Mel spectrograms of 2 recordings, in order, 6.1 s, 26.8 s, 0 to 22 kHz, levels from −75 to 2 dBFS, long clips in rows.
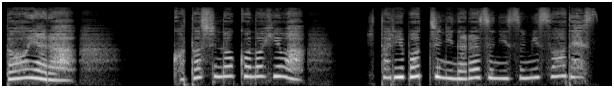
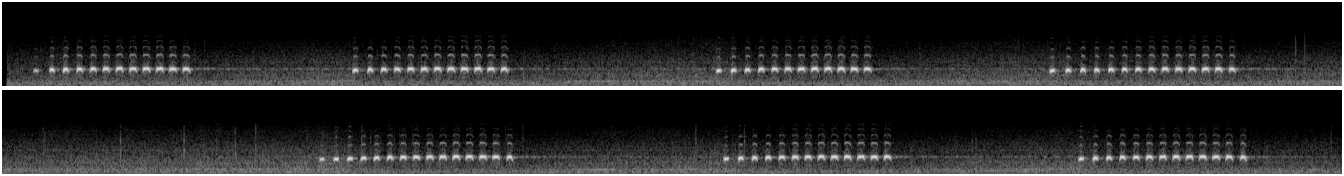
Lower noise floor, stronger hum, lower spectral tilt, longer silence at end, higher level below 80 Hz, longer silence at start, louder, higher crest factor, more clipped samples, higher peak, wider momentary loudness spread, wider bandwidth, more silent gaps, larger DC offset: second, -37 dBFS vs -41 dBFS; neither; second, -2.5 dB/octave vs -8 dB/octave; about the same, 0.15 s vs 0.25 s; about the same, -54 dBFS vs -52 dBFS; second, 0.05 s vs 0.3 s; first, -15 LUFS vs -18 LUFS; about the same, 16 dB vs 14 dB; neither; first, 0 dBFS vs -6 dBFS; second, 11 LU vs 23 LU; first, 17 kHz vs 4.3 kHz; first, 1.29-1.68 s, 3.48-3.61 s vs none; second, under 0.1% vs 0.4%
